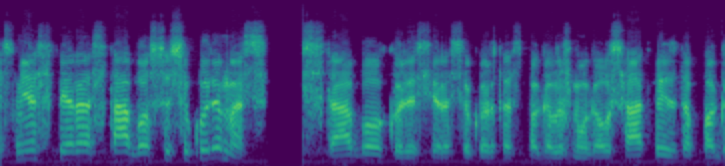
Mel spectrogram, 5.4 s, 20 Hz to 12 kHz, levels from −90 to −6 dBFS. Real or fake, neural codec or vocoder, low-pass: real; none; 10.8 kHz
